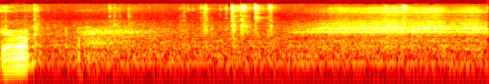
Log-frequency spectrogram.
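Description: A brief hummed 'mm' at the very start, then a few light clicks of small plastic model-kit parts being handled and a soft rustle of a plastic bag.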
